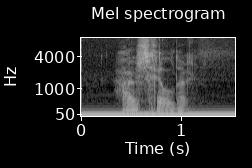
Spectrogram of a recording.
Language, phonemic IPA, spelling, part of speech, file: Dutch, /ˈɦœy̯sxɪldər/, huisschilder, noun, Nl-huisschilder.ogg
- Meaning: painter (often laborer) who does (non-artistic) painting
